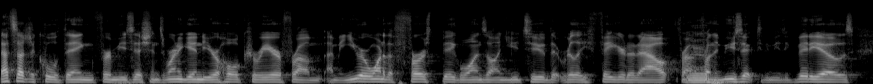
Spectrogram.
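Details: Adult man; typical speech.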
